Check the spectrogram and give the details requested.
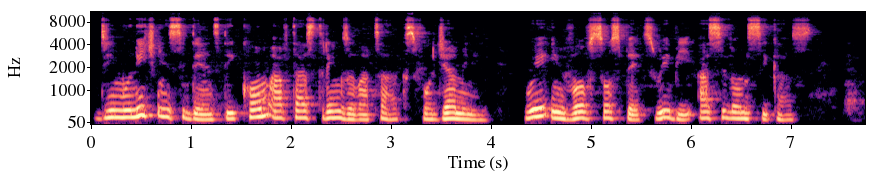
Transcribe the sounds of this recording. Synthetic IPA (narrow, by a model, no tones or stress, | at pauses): dimuniʃĩnsidɛ̃ntdekʰɔ̃maftəstɹĩŋzɔvatʰaksfɔd͡ʒamani | weʔĩɱvɔlv̥sɔspɛk̚tswibiʔasilɔ̃nsikəz̥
